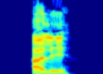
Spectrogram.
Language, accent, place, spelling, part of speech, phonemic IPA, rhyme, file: French, France, Lyon, allez, verb / interjection, /a.le/, -e, LL-Q150 (fra)-allez.wav
- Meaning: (verb) 1. inflection of aller 2. inflection of aller: second-person plural present indicative 3. inflection of aller: second-person plural imperative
